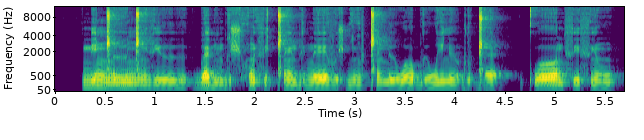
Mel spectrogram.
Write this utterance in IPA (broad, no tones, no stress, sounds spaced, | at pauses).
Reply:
mʲ ɛ ŋ͡ǁ ɨː ŋ͡ǁ ĩ vʲ ɨː | b ɛ bʲ ə̃ b i ʃ h ũ fʲ ɤ ǁ ẽ bʲ ɤ n eː v ɨ ʃ ɡ ĩ v ǁ ẽ n ɨː w ɤː b ɨ w i lʲ ɤː ɡ ɾ u ɡ͡ǁ ɛ | kʷʼ ɤː n fʲ ɤ fʲ ũ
